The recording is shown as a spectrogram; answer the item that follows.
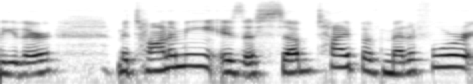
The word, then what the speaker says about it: metonymy: I don't know how to pronounce this word, and it looks like it's metonymy? – Metonymy. – Metonymy. – Yes, you're right.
